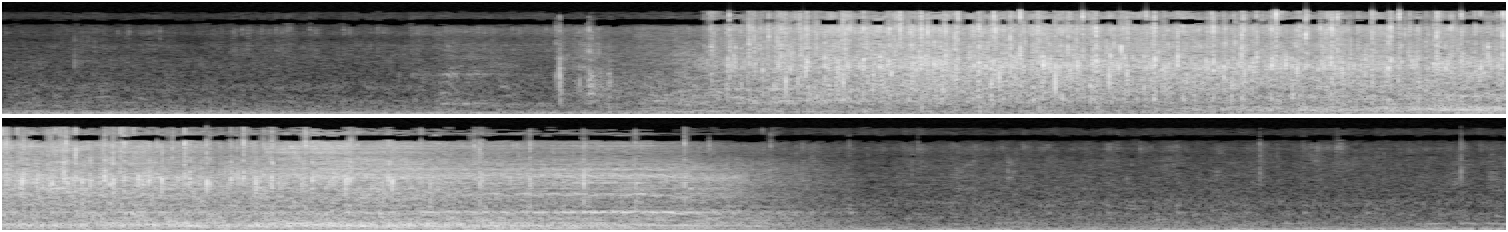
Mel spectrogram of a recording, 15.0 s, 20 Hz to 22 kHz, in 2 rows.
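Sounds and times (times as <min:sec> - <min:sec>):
crowd applauding: 0:03.2 - 0:11.8
stadium music: 0:03.5 - 0:11.8.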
